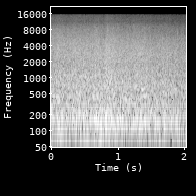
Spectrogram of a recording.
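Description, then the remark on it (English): The Vaal River in South Africa rushes past a riverbank bordered by tall willow trees, in a steady, unbroken hiss, an even wash of sound with no distinct splashes, heard alone without any voices. “But as I walk along the riverbank with”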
